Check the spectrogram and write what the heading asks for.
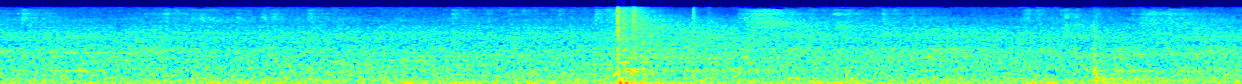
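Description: A medicine ball slammed onto a rubber gym floor: one loud thud about three seconds in, with a softer knock near the end, over a steady background hiss.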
